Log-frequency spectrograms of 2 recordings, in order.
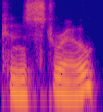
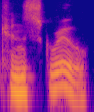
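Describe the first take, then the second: First: The middle sounds like 'strue', with a t. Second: The middle sounds like 'screw', with no t. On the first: The speaker calls it right. "not construe" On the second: The speaker calls it wrong. "I thought he said conscrew"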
